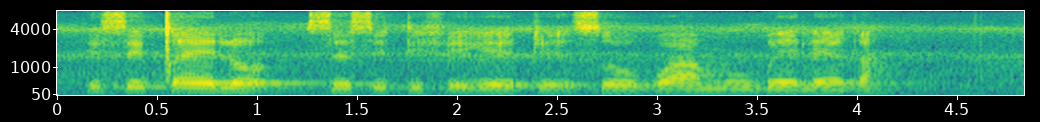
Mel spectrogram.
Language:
Zulu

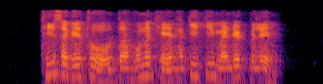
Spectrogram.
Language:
Sindhi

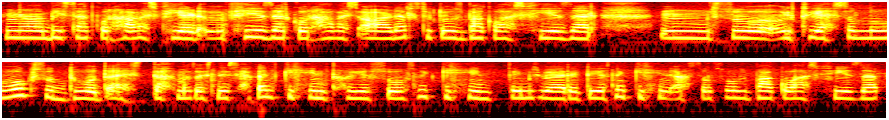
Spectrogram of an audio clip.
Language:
Kashmiri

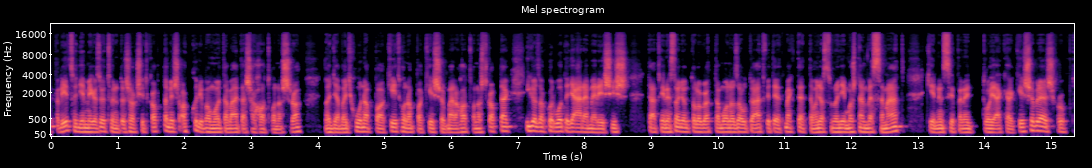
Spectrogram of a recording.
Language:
Hungarian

